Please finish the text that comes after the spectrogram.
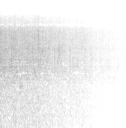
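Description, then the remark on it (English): A steady hiss of running shower water, bright and spraying, heard alone without voices and gradually fading away over a couple of seconds. “just in time for your Monday morning shower. And in the meantime, keep scrubbing.”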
